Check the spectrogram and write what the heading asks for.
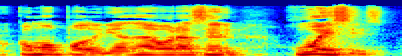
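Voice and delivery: ordinary delivery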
